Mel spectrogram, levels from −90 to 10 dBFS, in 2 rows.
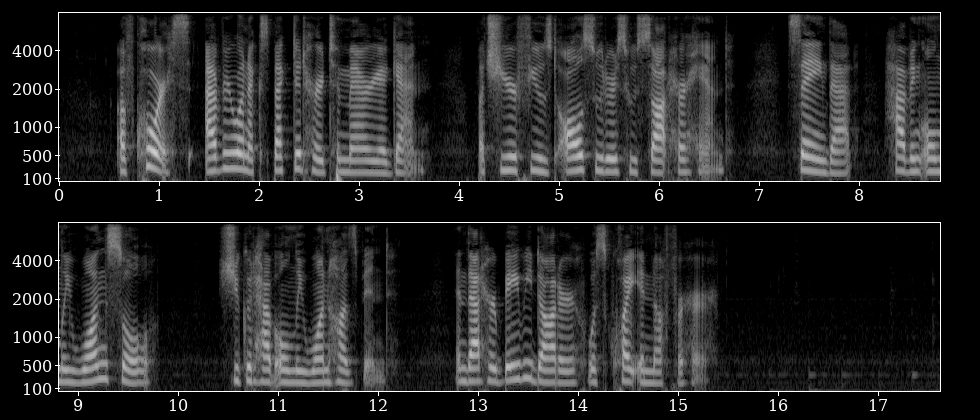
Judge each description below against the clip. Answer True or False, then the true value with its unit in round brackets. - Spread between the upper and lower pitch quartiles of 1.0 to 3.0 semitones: True (2.6 semitones)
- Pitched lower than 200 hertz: False (225 Hz)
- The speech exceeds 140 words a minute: False (135 wpm)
